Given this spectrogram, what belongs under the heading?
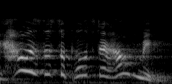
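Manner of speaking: high-pitched, incredulous complaint; exasperated protest. Retold or imitated. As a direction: wail the question in comic exasperation. Exasperated protest at repeated instructions.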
